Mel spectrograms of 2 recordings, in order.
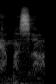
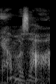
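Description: First: Much softer, under the breath; barely audible prompt; quiet prompt. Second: Said in the usual way. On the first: Shown as a demonstration. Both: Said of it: "Say Amazon".

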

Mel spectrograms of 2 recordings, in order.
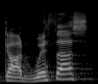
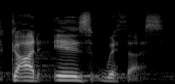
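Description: First: Said in the usual way. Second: "is" stands out, then the phrase falls away; stress on IS. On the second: Shown as a demonstration. Preacher reading another translation to the congregation, stress on "is". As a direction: punch the word "is" in the middle. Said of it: "put an emphasis on that word".

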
